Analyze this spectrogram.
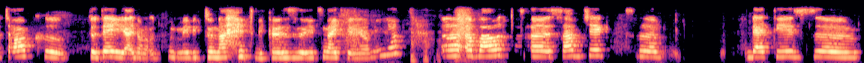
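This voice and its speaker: A young woman speaks slowly and haltingly, her pitch slightly high. She is a medical student presenting over a muffled video call. Her delivery is full of fillers and little nervous laughs. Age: young adult. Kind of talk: conference presentation. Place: home at night. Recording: dull online call audio.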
